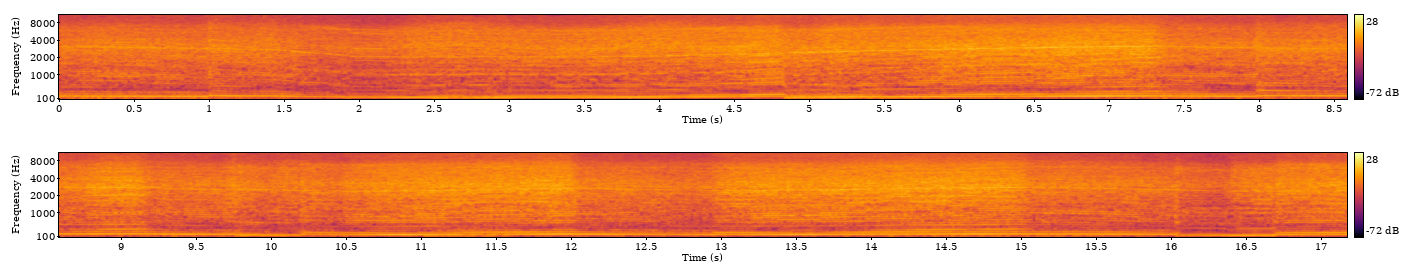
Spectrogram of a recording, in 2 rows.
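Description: A Formula 1 racing car's gearbox shifts up and down with sharp drops in engine pitch.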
